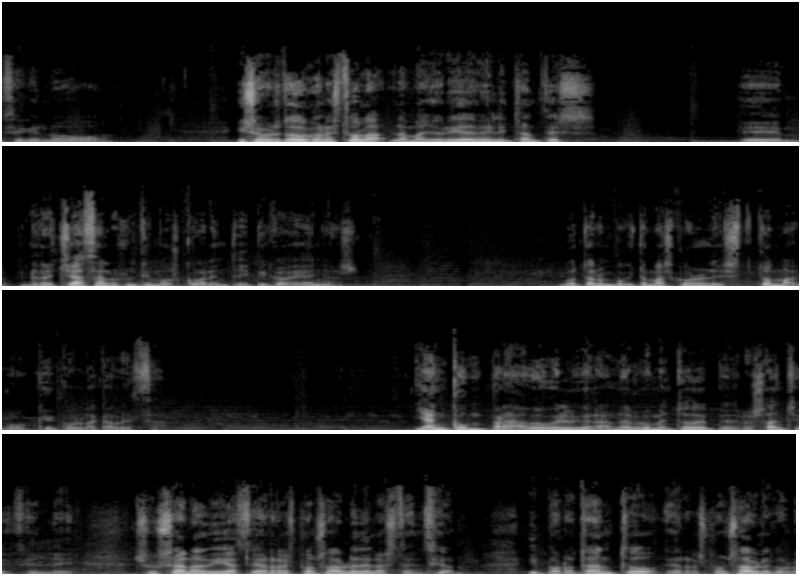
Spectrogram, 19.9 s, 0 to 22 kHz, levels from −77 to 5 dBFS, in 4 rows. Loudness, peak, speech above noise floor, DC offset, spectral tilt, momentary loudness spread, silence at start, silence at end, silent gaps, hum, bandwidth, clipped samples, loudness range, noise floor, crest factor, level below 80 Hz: -28 LUFS; -6 dBFS; 28 dB; under 0.1%; -5 dB/octave; 15 LU; 0 s; 0 s; none; none; 15 kHz; under 0.1%; 8 LU; -56 dBFS; 22 dB; -42 dBFS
